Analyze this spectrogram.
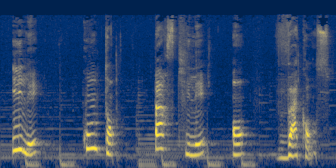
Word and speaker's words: content: troisième personne du pluriel et attention à la fin des verbes à la troisième personne du pluriel on ne prononce jamais -ent il est content ils content numéro 2 comment est-ce que vous prononcez ce mot ?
